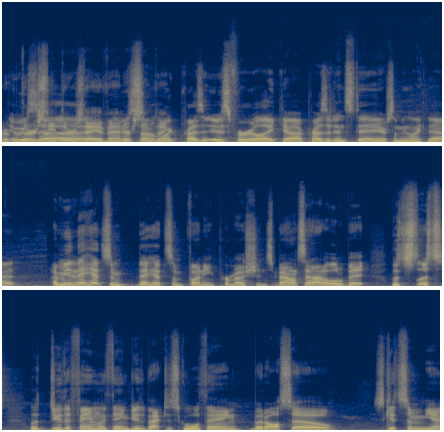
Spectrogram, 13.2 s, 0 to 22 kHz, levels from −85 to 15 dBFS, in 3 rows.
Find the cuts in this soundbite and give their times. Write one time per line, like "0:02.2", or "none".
0:07.1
